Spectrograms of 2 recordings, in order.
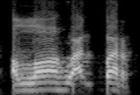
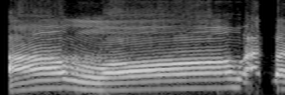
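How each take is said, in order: First: The opening vowel of Akbar is short. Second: The opening vowel of Akbar is drawn out long. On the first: The speaker calls it right. "takbiratul ihramnya sudah benar" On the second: The speaker calls it wrong. "hamzahnya tetap panjang"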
